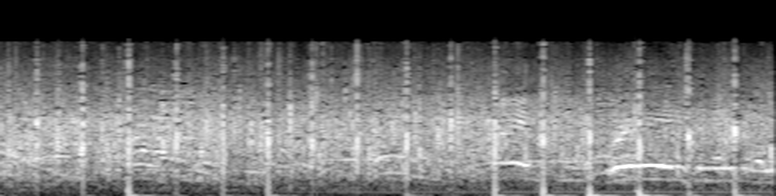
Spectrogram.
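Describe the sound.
An audience at a church service applauds steadily in praise of the Lord, a dense wash of many hands clapping with sharper individual claps popping out, while voices call and murmur faintly underneath.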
